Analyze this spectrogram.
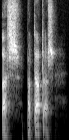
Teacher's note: s and z merged to a special kind of s where the tongue was further back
